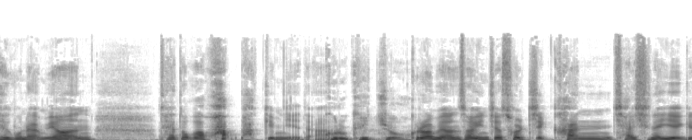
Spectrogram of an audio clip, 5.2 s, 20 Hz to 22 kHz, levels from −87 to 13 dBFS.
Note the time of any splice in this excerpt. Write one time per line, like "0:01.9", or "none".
0:01.2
